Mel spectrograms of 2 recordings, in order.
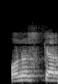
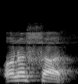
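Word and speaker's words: অনুস্বার: উচ্চারণ হচ্ছে যে খন্ডত অনুস্কার বলে সঠিক উচ্চারণ হচ্ছে যে অনুস্বর অনেকে উচ্চারণ করে চন্দ্রবিন্দু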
